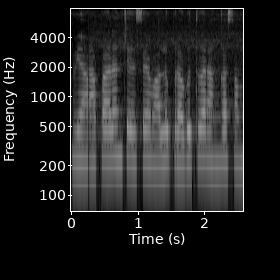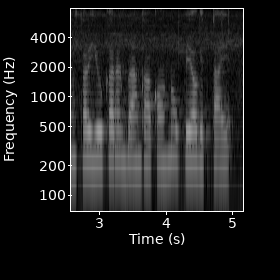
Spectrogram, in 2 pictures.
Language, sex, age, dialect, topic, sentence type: Telugu, female, 18-24, Telangana, banking, statement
